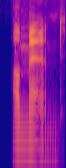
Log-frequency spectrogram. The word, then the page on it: amend: American English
